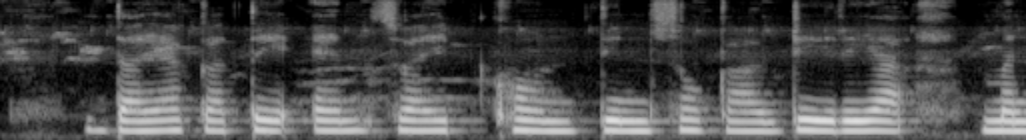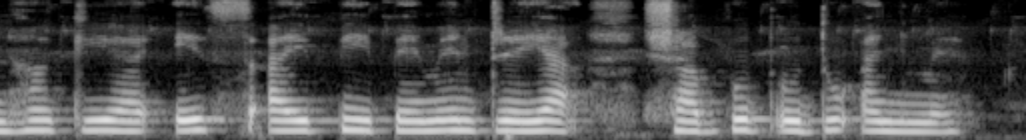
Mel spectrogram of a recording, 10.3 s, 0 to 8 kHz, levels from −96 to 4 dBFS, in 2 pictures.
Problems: none marked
